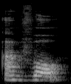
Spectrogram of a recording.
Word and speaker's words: avó: Grandmother is avó. There's an open sound for this O. Avó. It's almost like you are in awe.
